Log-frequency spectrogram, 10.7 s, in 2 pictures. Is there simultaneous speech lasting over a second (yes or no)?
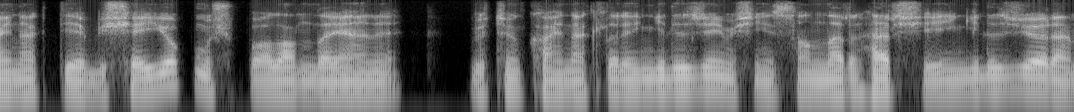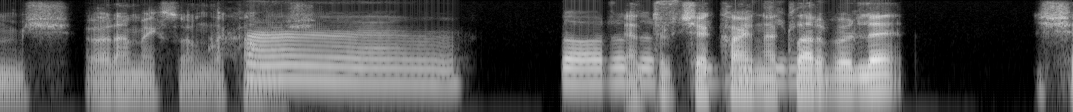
yes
